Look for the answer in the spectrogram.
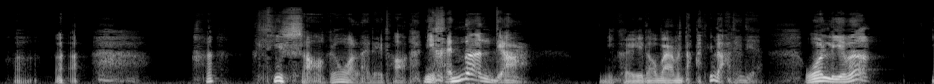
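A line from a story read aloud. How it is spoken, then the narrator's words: Startled pause, then laughing. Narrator (Chinese): 愣了一下，又笑着说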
